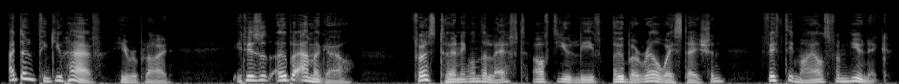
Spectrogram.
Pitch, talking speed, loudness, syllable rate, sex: 125 Hz, 175 wpm, -20 LUFS, 5.6 syllables/s, male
